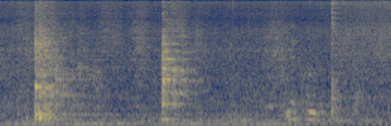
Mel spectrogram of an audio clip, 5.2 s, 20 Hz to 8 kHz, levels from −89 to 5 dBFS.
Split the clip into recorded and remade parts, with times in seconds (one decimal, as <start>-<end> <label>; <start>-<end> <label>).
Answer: 0.0-3.1 recorded; 3.1-5.2 remade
